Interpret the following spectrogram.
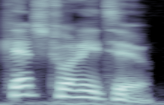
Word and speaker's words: Catch-22: Stress on the two at the end. Catch-22.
